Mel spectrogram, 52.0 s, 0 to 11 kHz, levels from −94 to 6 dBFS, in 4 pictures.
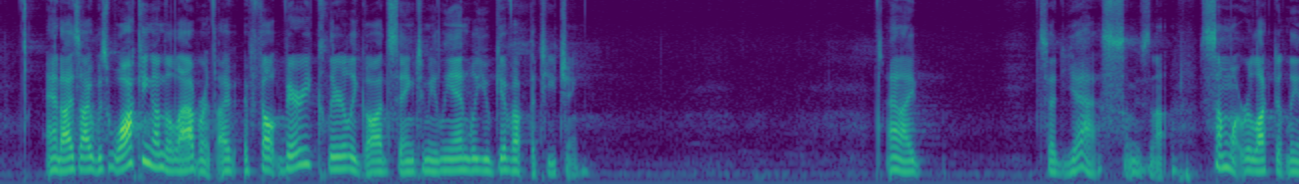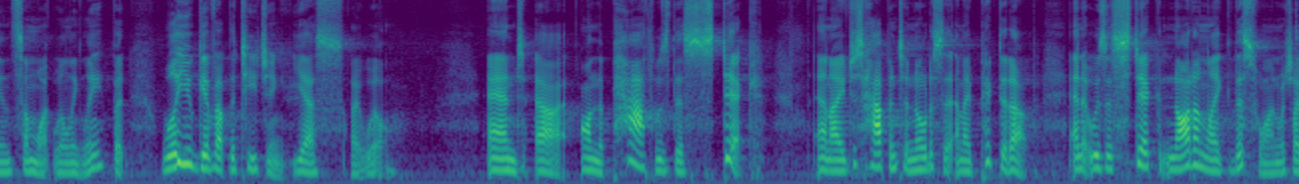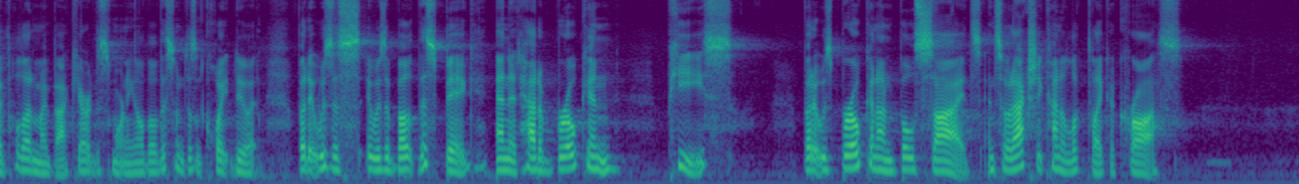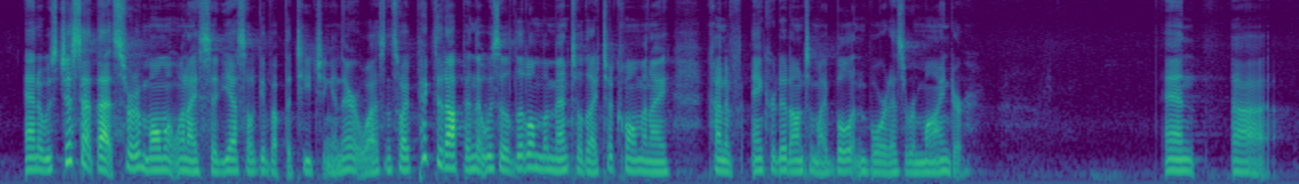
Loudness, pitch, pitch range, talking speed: -26 LUFS, 160 Hz, 140-175 Hz, 205 wpm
